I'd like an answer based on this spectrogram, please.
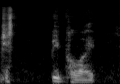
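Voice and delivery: hushed, very quiet half-whispered speech. Walking along, the speaker leans toward a companion and speaks: half-whisper. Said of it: "whisper and say".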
